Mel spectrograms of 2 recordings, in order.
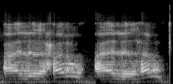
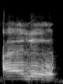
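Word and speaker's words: الحمد: Nah, jadi ketika penyebutan alham jangan pula dipantulkan. Jadi alham jangan tapi dia dijalankan sedikit. Alham alhamdulill bukan al tapi alham lidahnya sikit jalan alham.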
